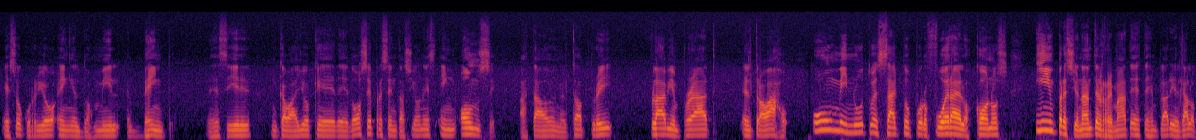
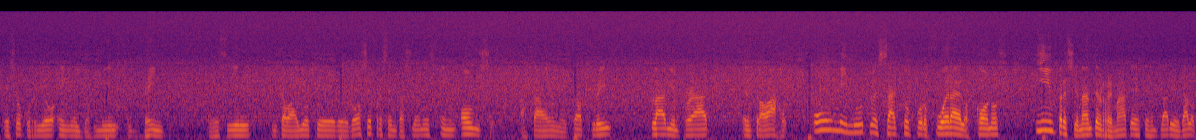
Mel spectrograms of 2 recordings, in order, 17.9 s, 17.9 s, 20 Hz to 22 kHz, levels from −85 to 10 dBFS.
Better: first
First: hiss; faint; throughout; 25 dB below the speech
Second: hiss; loud; throughout; 2 dB below the speech

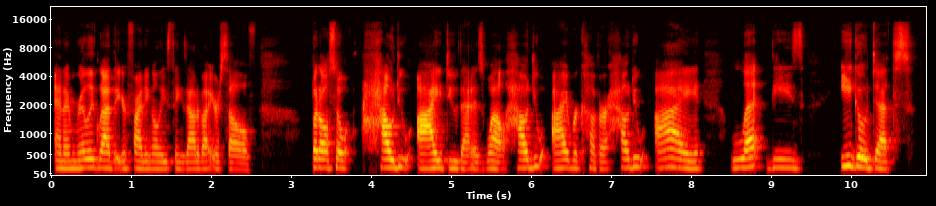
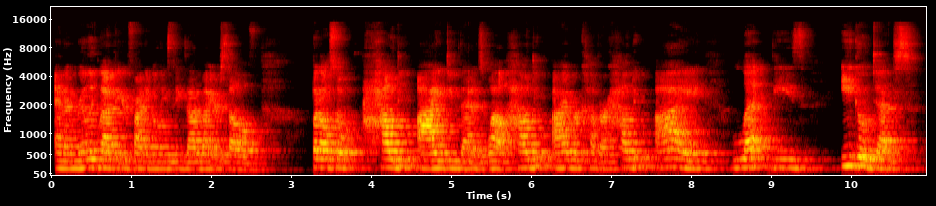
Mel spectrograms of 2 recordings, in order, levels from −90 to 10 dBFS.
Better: first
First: none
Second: off-mic speech; somewhat distant // room echo; noticeable; dies away in 0.6 s

